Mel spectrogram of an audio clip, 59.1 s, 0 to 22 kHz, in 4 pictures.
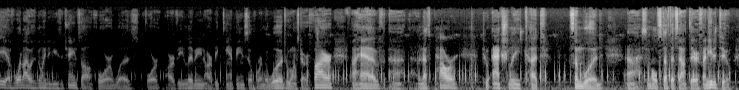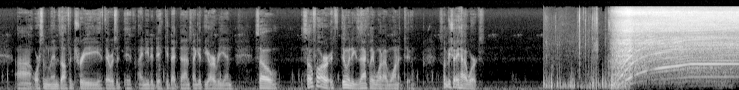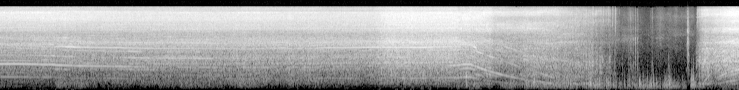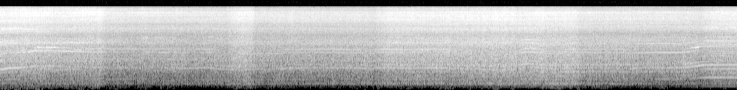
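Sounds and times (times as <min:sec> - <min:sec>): battery chainsaw cutting log: 0:25.7 - 0:42.5, 0:43.3 - 0:59.0.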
